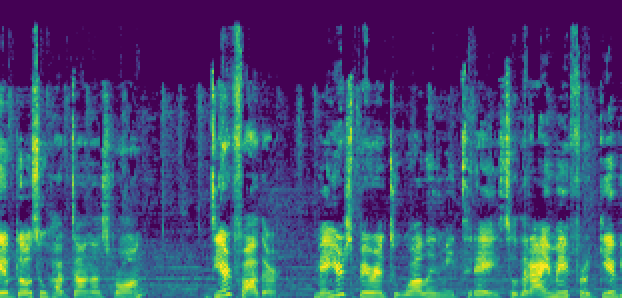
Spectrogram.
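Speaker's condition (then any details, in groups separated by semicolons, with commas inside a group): No condition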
